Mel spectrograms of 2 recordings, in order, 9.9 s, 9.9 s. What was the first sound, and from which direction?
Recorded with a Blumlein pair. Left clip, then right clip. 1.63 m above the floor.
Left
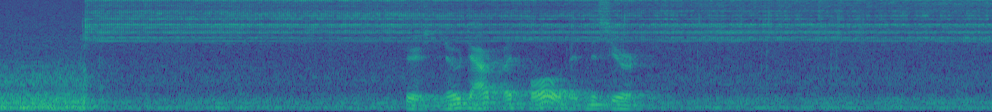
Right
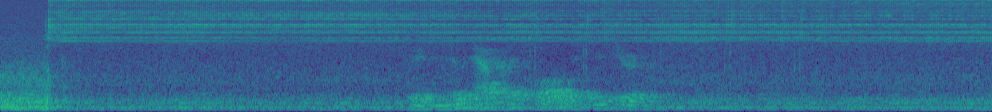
A man speaking, 40° left.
